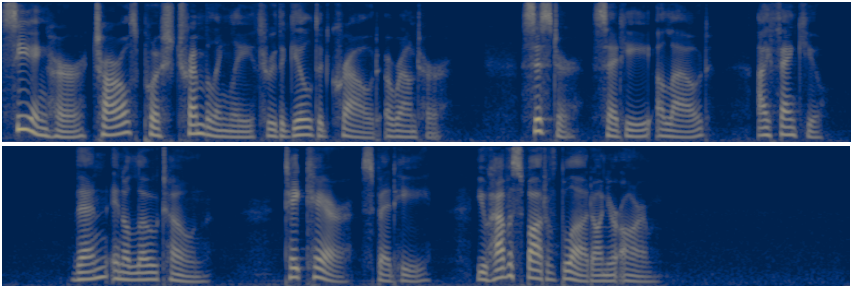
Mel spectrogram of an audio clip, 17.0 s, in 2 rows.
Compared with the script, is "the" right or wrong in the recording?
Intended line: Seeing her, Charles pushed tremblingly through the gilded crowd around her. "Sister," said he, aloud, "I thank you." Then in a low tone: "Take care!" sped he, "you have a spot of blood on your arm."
right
